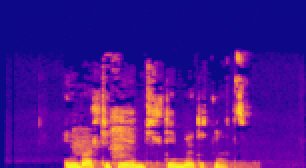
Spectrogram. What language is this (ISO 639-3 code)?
mon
